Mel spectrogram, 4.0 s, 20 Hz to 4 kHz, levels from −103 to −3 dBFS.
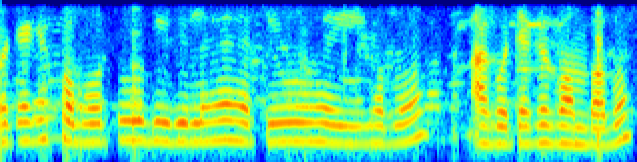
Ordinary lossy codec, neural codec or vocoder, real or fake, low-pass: none; none; real; 3.6 kHz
